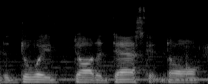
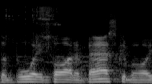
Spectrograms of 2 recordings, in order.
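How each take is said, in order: First: The b sounds are replaced with d sounds. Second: The b sounds are pronounced as normal b. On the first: "you replace it with a D sound" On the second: "instead of the boy bought a basketball"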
